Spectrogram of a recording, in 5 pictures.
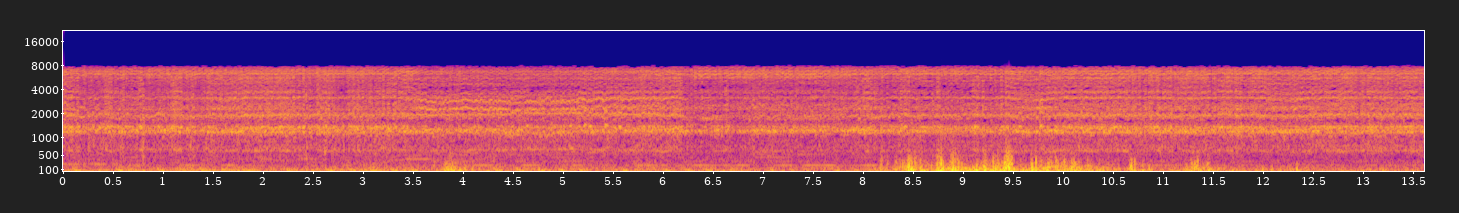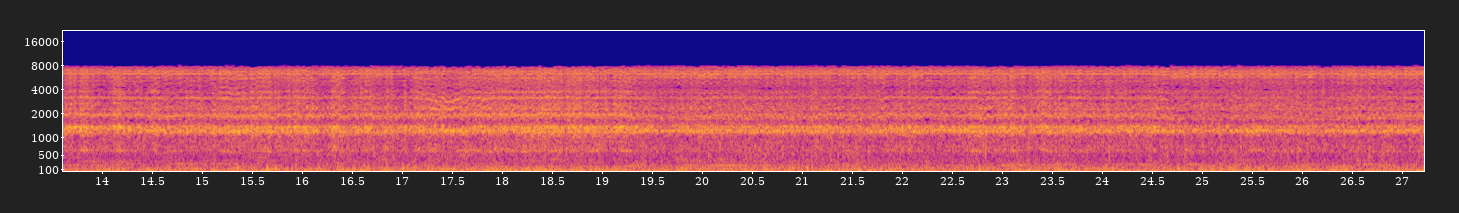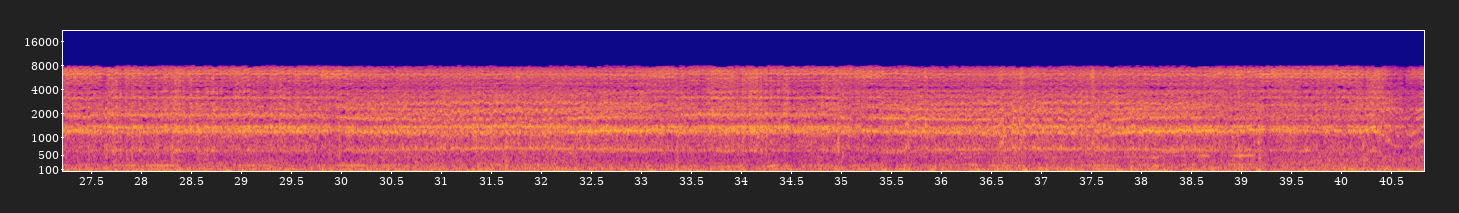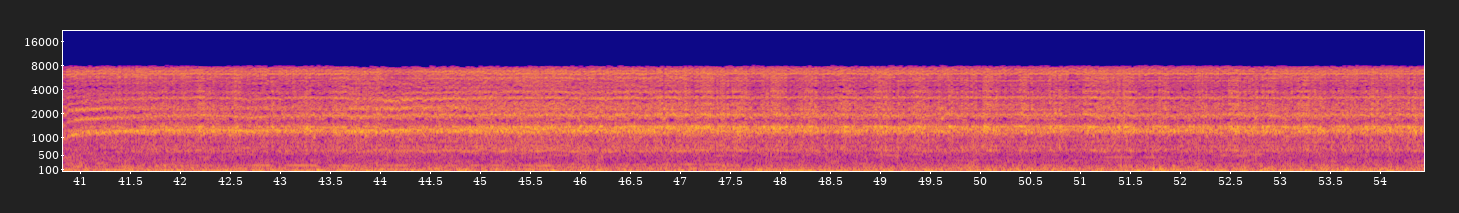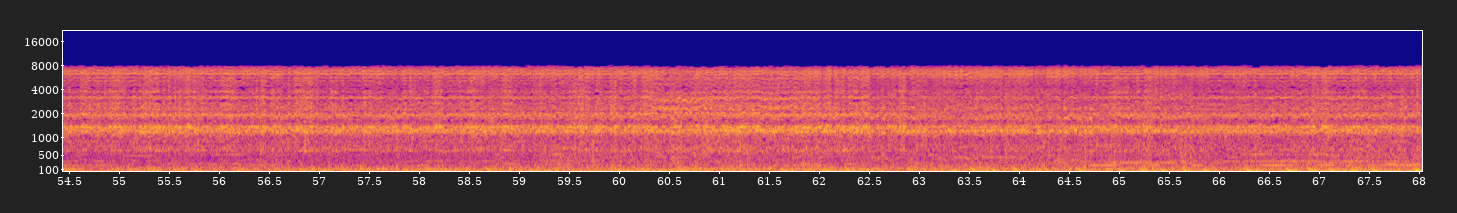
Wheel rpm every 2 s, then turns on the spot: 160, 160, 160, 160, 160, 160, 170, 170, 160, 170, 160, 160, 170, 170, 170, 160, 170, 160, 160, 170, 140, 160, 170, 170, 170, 170, 170, 170, 170, 170, 170, 170, 170, 170.
none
